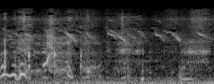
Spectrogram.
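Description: People laughing heartily: a burst of laughter at the start, then quieter, breathy, high-pitched laughter.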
